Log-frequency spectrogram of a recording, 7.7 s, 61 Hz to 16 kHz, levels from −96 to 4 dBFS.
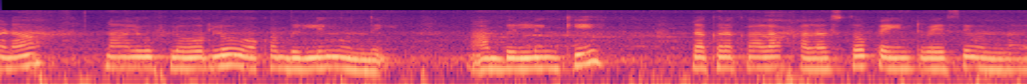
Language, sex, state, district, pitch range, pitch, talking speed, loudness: Telugu, female, Andhra Pradesh, Srikakulam, 175-190 Hz, 180 Hz, 125 wpm, -14 LUFS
